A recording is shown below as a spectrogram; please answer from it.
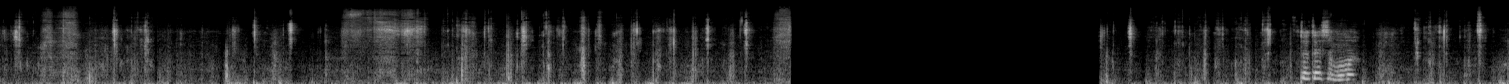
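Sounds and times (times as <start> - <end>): wet chewing and lip-smacking: 0.0 - 7.9, 11.0 - 15.0
hissing: 3.4 - 4.3.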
